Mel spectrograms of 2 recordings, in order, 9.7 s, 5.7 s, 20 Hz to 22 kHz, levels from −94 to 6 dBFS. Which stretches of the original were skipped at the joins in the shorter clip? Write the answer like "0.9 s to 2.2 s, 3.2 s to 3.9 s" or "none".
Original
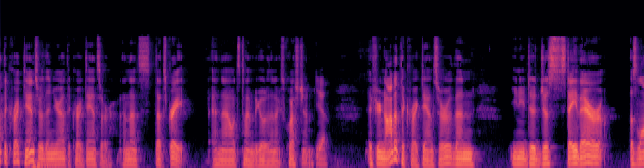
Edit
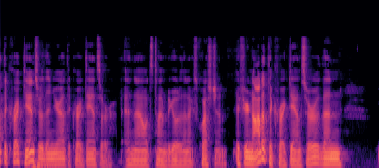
1.7 s to 3.1 s, 4.7 s to 5.4 s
